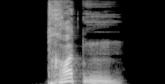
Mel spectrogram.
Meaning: dative plural of Trott
- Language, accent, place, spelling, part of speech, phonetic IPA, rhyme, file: German, Germany, Berlin, Trotten, proper noun / noun, [ˈtʁɔtn̩], -ɔtn̩, De-Trotten.ogg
